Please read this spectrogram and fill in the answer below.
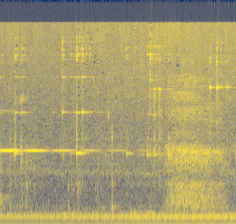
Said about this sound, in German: Und als letztes, und auch das kommt dir vielleicht komisch vor, aber ich stoße jetzt überhaupt, jetzt stoße ich einfach überhaupt nochmal an, ne? also auf euch, auf euch Hörerinnen und auf die Expertinnen. Prost, ihr Lieben.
